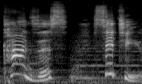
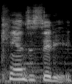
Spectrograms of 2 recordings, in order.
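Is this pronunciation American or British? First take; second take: British; American. First: It is said British-style, every syllable fully pronounced. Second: It is said in a casual American way. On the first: "they say Kansas City. Like they pronounce the whole" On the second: "we say Kansas City"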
